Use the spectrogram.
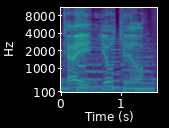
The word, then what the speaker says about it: coyotl: The Aztecs called coyotes coyotl, if I'm pronouncing that right, and that was not only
